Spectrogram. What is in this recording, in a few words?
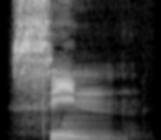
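"sin", Spanish, male; mekanta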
